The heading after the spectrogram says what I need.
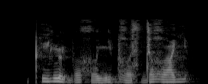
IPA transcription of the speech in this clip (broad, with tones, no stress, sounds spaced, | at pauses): pʰ i˦˥ ʎ ɳ y˩˧˩ b o˩˧˩ x o˩˧˩ nʲ ɘ˦˥ b ʁʷ ɛ˩˧˩ s d ɘ˦˥ ʁʷ ɑ˦˥ ʎ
